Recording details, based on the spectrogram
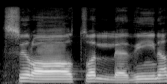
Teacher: طا کو اپنے موٹا پڑھنا ہے، صاد کو بھی موٹا پڑھنا ہے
